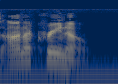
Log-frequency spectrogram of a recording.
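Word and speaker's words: anakrinō: And the word judged there is anakrino. A-N-A-K-R-I-N long O.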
